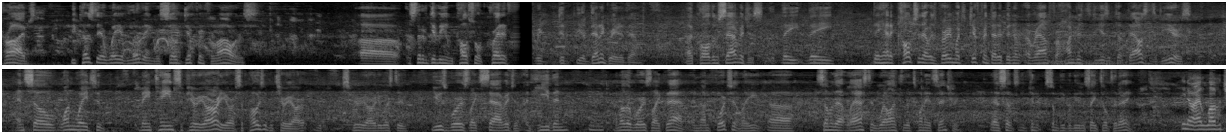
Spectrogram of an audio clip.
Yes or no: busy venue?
yes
